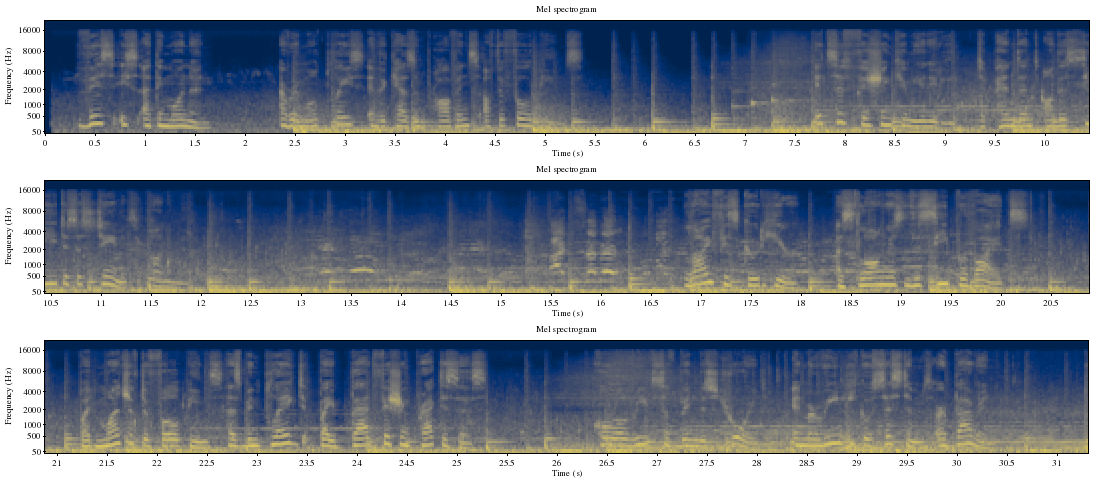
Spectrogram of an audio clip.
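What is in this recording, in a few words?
documentary, English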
